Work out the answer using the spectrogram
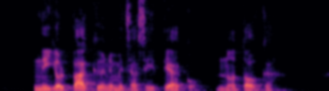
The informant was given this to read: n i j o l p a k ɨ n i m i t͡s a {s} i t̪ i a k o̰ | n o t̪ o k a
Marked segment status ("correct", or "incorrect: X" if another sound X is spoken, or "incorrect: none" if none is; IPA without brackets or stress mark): correct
